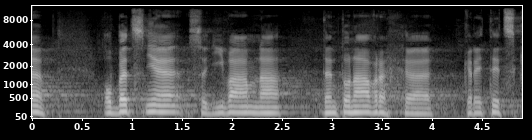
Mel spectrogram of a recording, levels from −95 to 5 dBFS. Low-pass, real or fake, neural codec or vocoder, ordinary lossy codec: 10.8 kHz; real; none; MP3, 96 kbps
